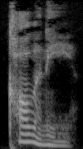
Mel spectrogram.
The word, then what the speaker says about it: colony: Note that the second letter O, the one that appears toward the end of the word, suggests this vowel sound, uh. We call this the neutral vowel sound.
